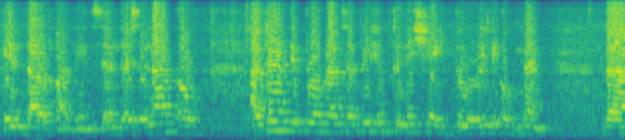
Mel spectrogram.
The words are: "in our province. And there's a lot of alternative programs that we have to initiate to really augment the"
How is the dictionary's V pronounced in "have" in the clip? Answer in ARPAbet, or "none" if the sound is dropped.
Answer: B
